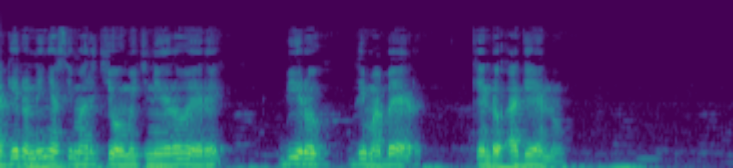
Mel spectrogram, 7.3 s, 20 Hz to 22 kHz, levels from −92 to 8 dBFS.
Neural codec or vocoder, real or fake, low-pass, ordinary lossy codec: none; real; 10.8 kHz; MP3, 48 kbps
